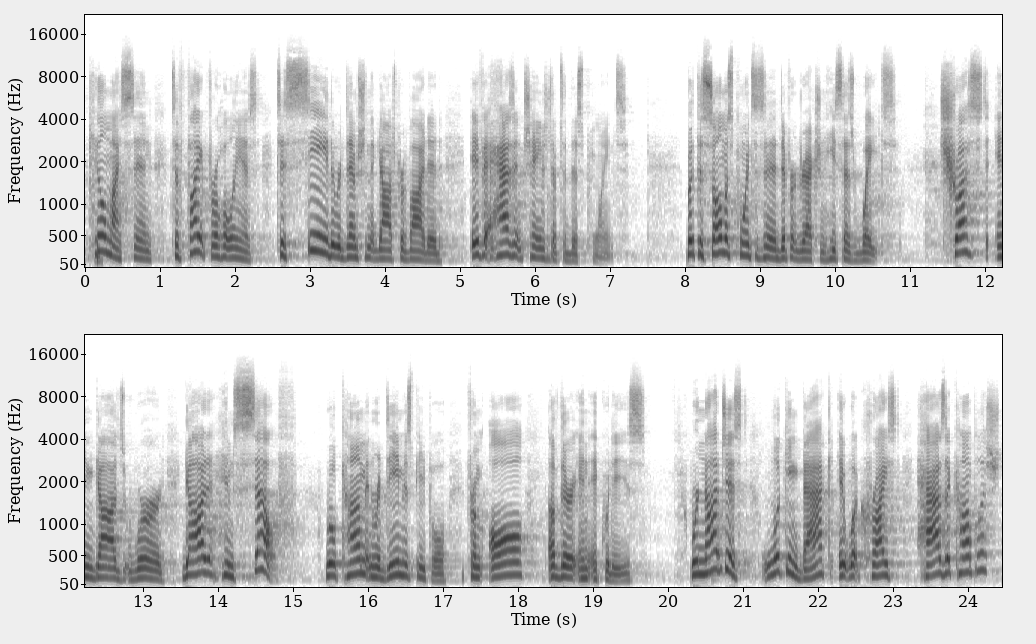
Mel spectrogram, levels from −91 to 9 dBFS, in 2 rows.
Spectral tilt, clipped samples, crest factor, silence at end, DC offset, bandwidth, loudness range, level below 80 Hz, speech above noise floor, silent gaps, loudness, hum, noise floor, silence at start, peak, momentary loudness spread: -6 dB/octave; under 0.1%; 20 dB; 0.05 s; under 0.1%; 12.5 kHz; 4 LU; -72 dBFS; 39 dB; none; -22 LUFS; none; -61 dBFS; 0.05 s; -2 dBFS; 12 LU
